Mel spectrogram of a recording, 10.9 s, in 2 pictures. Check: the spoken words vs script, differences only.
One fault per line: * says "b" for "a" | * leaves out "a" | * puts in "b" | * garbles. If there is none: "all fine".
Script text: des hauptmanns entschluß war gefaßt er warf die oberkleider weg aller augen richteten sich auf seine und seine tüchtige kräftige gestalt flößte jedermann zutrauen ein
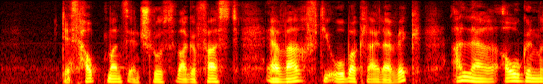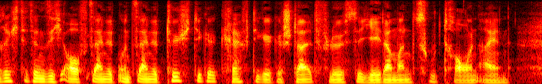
all fine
